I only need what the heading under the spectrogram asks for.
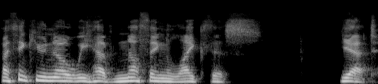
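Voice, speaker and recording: Dark and mellow in tone, a man's voice carries an American accent. His intonation is fairly even. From US Northeast, Jersey City, New Jersey. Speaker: professor of medicine, endocrinologist. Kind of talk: lecture. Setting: video call. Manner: loud; forceful.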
